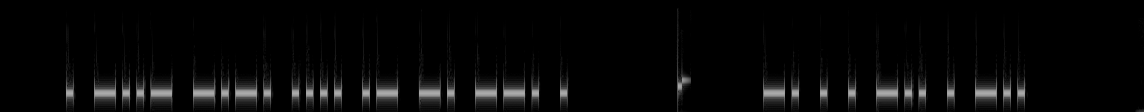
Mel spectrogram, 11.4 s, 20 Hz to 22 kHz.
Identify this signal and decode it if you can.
Morse code, heard as a keyed tone, about 17 wpm, 700 Hz. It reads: EXCHANGE NEEDED
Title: Sentences from Top 1000 Words - Review Part 6 - New Word Drill - 17wpm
